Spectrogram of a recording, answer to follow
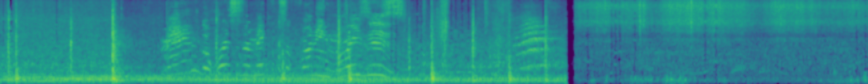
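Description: A person's voice making a quick run of high, rising-and-falling squeals over a steady low hum, with a few sharp knocks. The sound cuts off abruptly about two-thirds of the way through, leaving faint wind noise on the microphone.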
